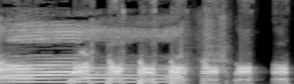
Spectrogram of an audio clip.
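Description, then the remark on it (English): A person loudly imitates the Green Goblin's evil laugh, holding a high, nasal note before breaking into about five rhythmic, staccato cackles. “I don't know, but I did the Green Goblin laugh instead of the scream.”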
